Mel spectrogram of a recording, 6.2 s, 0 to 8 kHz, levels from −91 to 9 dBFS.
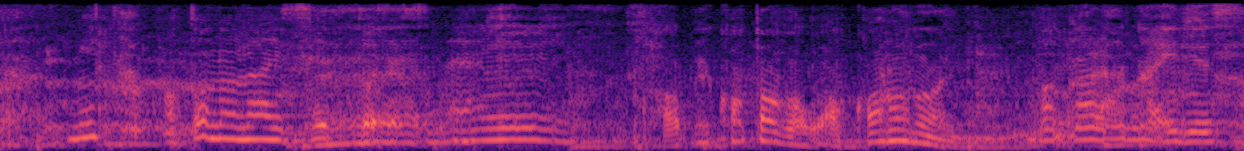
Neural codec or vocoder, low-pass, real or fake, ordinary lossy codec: codec, 16 kHz, 16 kbps, FunCodec, trained on LibriTTS, 50 frames a second; 7.2 kHz; fake; none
